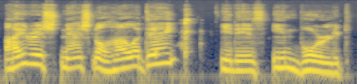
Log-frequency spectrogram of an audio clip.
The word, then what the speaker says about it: Imbolc: It is imbul. It's pronounced Imbul.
